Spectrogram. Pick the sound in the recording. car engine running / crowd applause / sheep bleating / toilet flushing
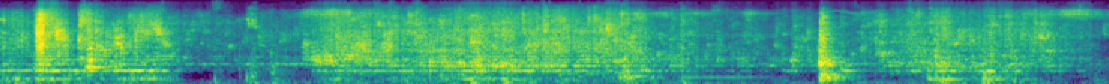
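toilet flushing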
